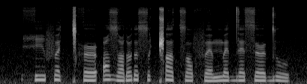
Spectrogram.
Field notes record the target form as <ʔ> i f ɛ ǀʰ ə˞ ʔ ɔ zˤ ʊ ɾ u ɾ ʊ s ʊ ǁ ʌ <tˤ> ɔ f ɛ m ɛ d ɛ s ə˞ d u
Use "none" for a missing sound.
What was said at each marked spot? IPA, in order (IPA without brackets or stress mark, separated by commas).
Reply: h, t͡s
